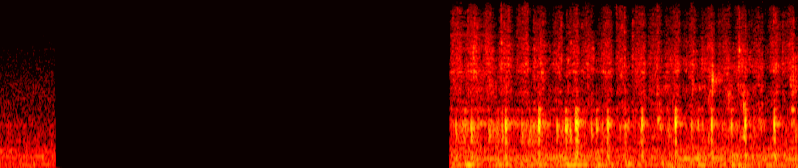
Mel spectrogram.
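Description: Strawberry matcha mixed in a cup with Nami matcha powder, a steady close scraping and rubbing whisk rhythm that begins after a stretch of silence and continues to the end.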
